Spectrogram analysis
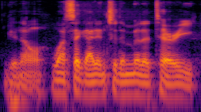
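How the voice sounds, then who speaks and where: A Guyanese man, a music artist, talking through his story in a relaxed, rambling interview. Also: rumbling low, quick pace, vocal fry. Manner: relaxed, rambling with many fillers. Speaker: guest, recording artist. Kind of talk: casual interview. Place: podcast studio.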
